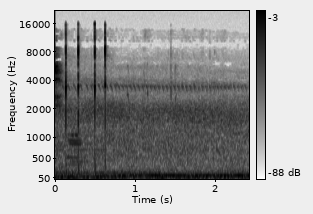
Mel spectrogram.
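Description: Mateminco FW3 flashlight's forward-clicky tail-cap switch pressed a few times in quick succession, small clicks within the first second, stepping the light up from its lowest mode. A steady low hum runs underneath.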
